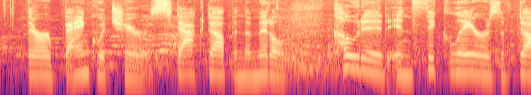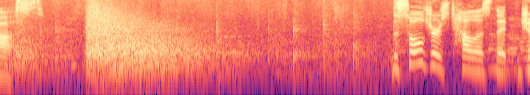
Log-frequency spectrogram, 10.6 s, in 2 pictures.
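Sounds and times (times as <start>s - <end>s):
speech: 0.3s - 5.6s, 9.2s - 10.5s
gunfire: 6.2s - 7.8s.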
